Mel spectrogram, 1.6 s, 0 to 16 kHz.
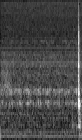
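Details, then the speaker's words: Radio Shack 12-696 AM/FM cassette player under repair after shipping damage, on fast forward: a faint, even tape-spooling whirr with a low hum and a click at the end. Fast forward works fine. "Just cause you're right. You can hear it, fast forward's fine."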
